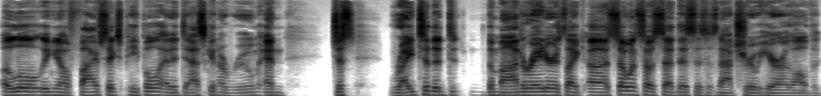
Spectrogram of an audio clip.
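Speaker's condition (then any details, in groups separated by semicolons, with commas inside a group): No condition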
